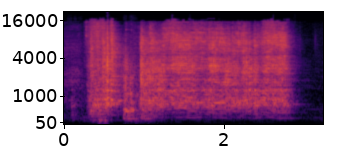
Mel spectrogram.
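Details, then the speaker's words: 1972 Evinrude 18 hp Fast Twin outboard, sat for years, very salty and rusty, no electric start: a short tug then a slow, dragging recoil pull with rough rasp, no spark or firing; stiff, sticky recoil starter prevents spinning it over. "So, not getting any spark with at least the lame amount I can pull it over with that very salty, very sticky recoil starter."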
